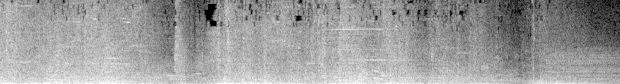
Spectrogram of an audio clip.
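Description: Spell effects burst and crackle in a fast video game battle.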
